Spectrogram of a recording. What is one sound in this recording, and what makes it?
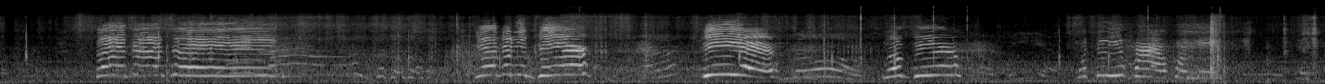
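A person shouts in a high-pitched voice from behind a window.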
